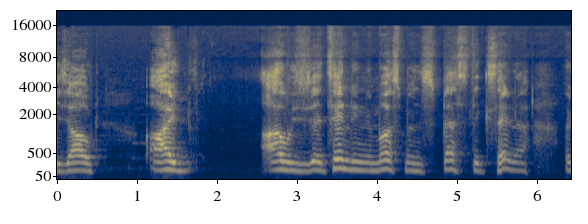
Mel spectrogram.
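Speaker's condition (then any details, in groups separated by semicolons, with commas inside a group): Cerebral palsy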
